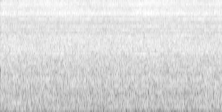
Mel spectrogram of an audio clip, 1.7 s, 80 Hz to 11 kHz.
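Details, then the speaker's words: All-ceramic crown preparation demo, incisal reduction toward 2 mm clearance, angling palatally to create incisal bevel: loud, steady high-pitched whine and hiss of a high-speed air rotor cutting tooth. High-speed dental handpiece. "Okay, again I'll start off with incision reduction. Now I'm changing the angle, see, palatally, to create incisal bevel"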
